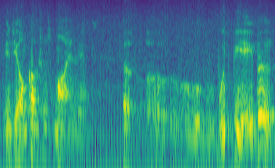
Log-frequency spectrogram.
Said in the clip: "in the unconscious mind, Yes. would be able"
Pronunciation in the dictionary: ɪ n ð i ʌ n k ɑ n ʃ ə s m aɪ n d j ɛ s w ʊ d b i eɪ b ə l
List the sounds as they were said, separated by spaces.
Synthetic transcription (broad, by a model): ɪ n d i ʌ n k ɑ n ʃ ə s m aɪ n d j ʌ w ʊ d b i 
